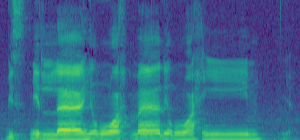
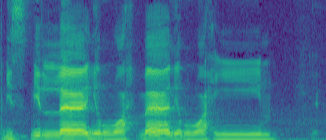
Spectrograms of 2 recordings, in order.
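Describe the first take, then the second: No difference in how they are said.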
